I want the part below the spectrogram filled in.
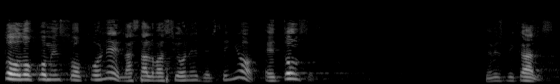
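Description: A man's voice: sits high, expressive, measured pace, darkish tone. A male pastor preaching a sermon in a church, direct and conversational, asking the congregation rhetorical questions.

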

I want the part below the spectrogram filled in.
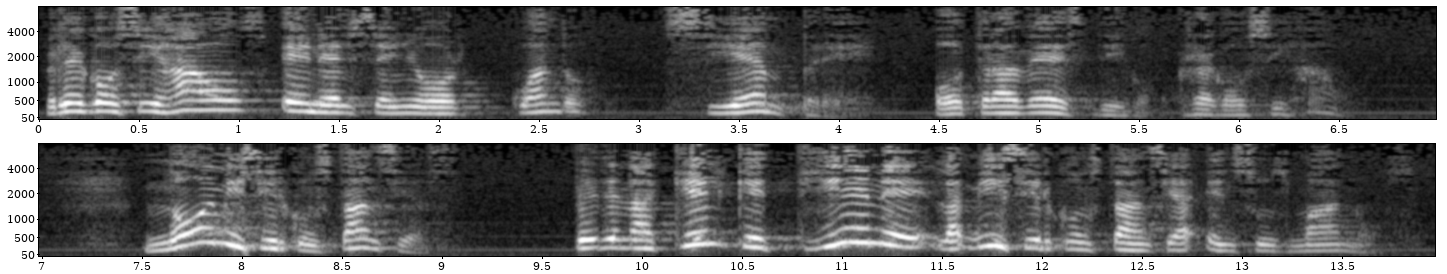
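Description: A man preaching a sermon in a fairly high, husky voice. He talks to his congregation like family, calling them brothers, and keeps asking rhetorical questions. His delivery swings with emotion. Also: big pitch swings, takes it slowly, darkish tone. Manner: conversational preaching, addresses listeners as brothers. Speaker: pastor.

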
